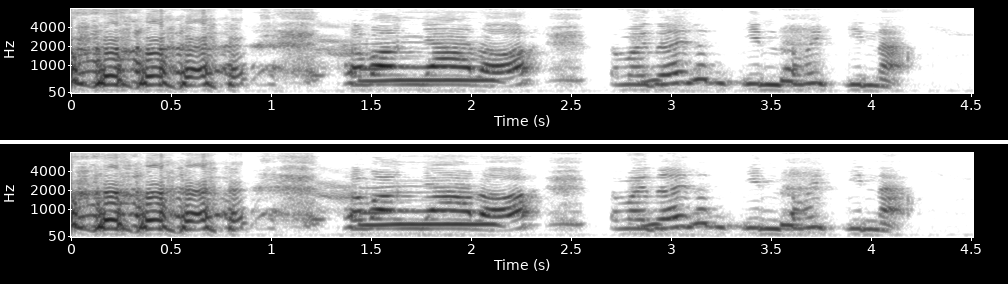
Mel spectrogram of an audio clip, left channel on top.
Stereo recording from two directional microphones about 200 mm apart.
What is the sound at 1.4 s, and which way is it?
A woman's voice, 5° right (ahead or behind).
